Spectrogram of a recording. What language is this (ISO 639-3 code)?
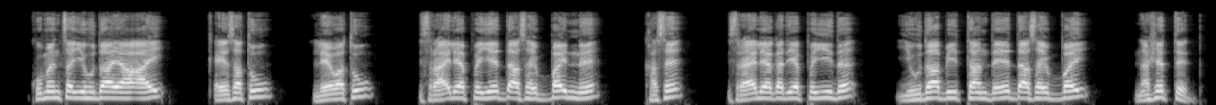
dwr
